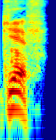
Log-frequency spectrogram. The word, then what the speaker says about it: Jif: I like Jif. You know, is it Jif peanut butter? – It's pronounced GIF.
